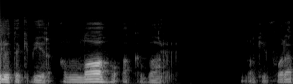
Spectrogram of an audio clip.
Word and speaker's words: Allahu Akbar: Ça fait partie de la bienséance de prononcer Allahu Akbar sans émettre aucune pause entre les deux.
